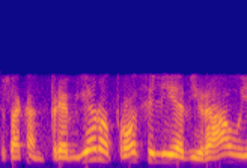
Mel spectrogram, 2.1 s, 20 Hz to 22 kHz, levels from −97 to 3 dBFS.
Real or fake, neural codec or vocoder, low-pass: real; none; 3.6 kHz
